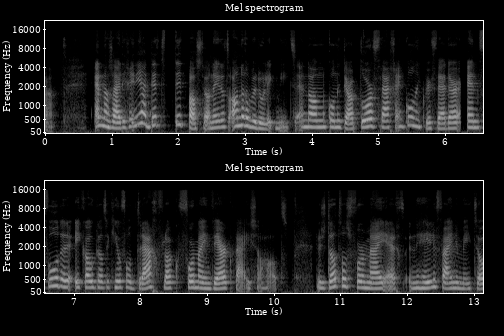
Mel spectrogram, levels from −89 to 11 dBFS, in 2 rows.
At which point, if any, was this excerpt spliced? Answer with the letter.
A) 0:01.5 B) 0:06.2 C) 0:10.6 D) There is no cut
B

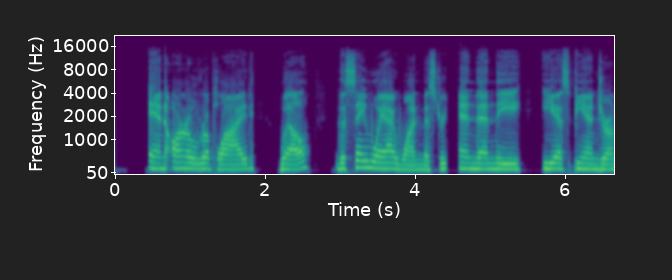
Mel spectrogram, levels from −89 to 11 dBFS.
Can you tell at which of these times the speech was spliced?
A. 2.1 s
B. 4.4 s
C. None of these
B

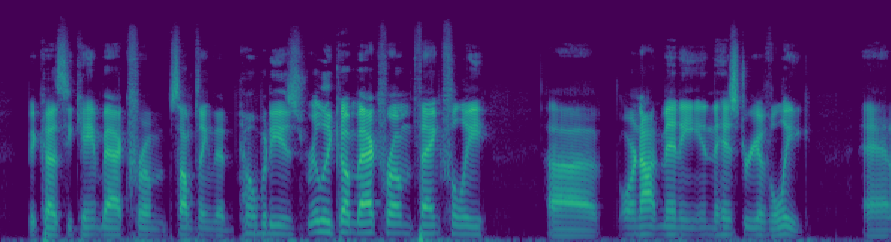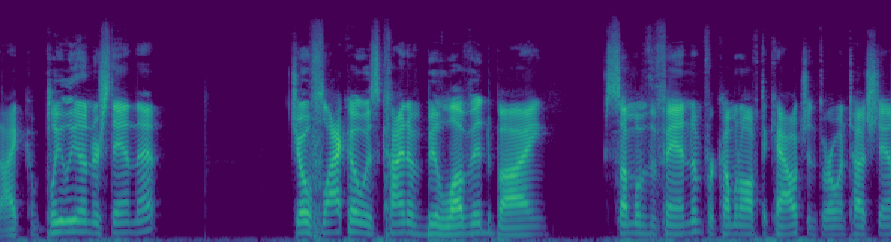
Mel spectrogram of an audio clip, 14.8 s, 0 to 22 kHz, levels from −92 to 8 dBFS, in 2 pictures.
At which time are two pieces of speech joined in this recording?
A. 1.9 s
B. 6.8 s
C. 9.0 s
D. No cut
A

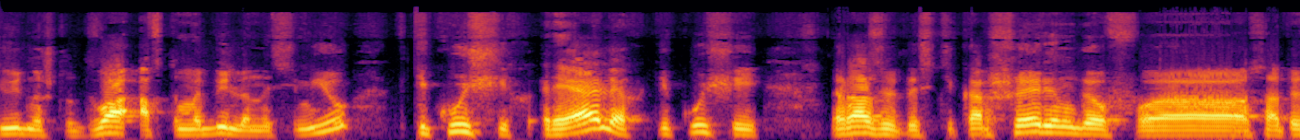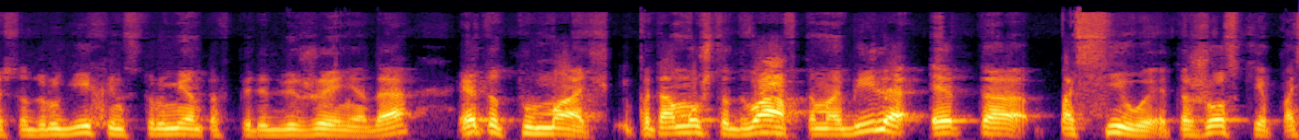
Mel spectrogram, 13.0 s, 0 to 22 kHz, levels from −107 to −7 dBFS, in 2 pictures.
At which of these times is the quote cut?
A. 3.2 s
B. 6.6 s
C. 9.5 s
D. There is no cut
C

